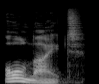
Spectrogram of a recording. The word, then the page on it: all night: British English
